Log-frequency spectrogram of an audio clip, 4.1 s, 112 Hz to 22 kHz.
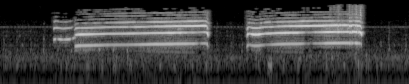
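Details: Peregrine falcon visiting the nest in Słupsk, Poland, on 26 March 2022: two drawn-out, even, nasal wailing notes, each lasting over a second and slightly rising, separated by a short pause.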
